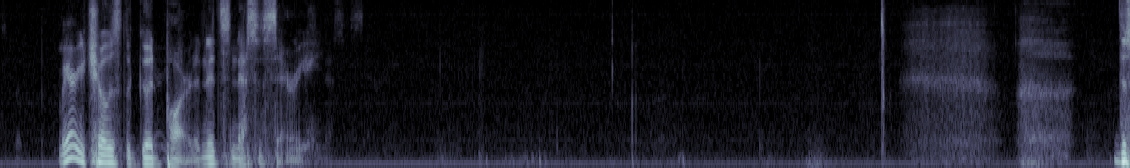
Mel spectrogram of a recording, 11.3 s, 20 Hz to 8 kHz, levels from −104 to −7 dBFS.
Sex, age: male, 30-49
